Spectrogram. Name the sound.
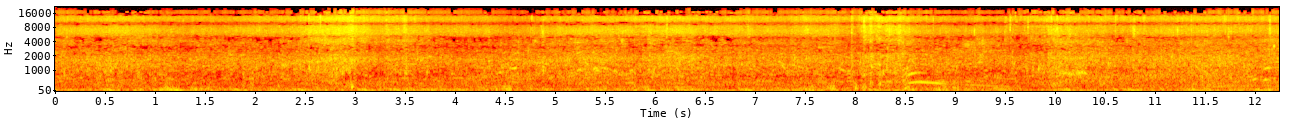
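sea waves at the shore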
